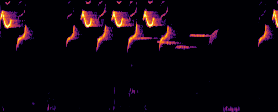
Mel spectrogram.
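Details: Gelatik batu song: clear, high, repeated rising notes in a brisk phrase that tapers into a softer thin whistle. A brief gap comes before the notes resume.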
